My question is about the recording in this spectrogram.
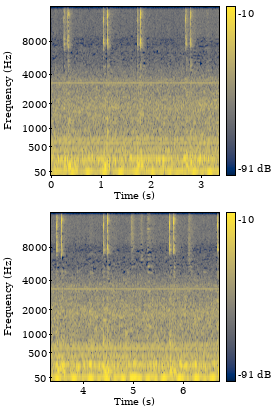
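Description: Computer mouse clicking, faint, about once a second, each click a quick pair of ticks from press and release, over a low electrical hum.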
